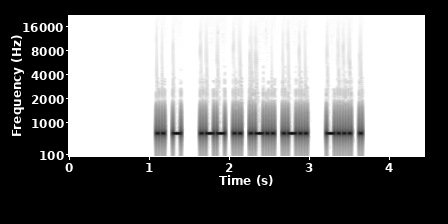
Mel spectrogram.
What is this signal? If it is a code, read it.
Morse code, heard as a keyed tone, about 34 wpm, 700 Hz. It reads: IT WILL BE
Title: Sets of 3 Words 35wpm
